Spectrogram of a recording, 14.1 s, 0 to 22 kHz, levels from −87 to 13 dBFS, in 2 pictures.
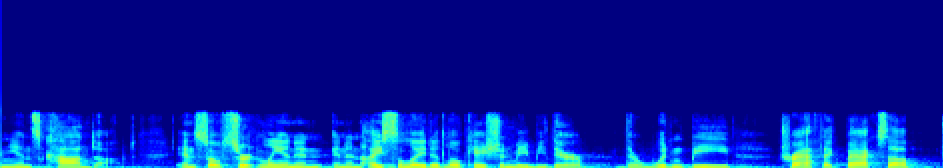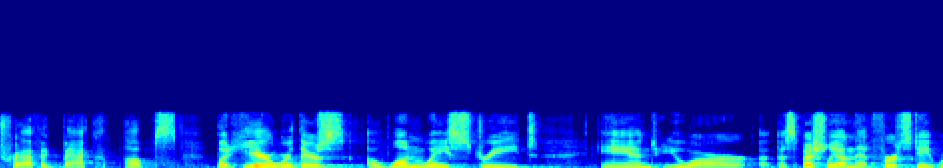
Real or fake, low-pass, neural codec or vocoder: fake; 7.2 kHz; codec, 16 kHz, 4 kbps, X-Codec, HuBERT features, trained on LibriSpeech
